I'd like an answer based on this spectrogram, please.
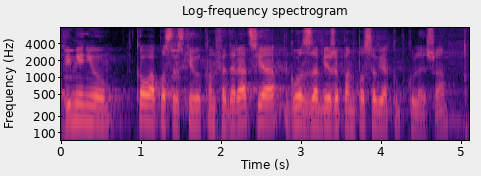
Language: Polish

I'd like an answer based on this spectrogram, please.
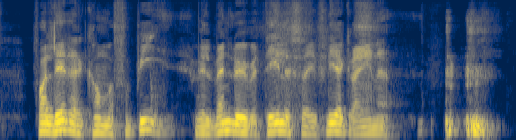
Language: Danish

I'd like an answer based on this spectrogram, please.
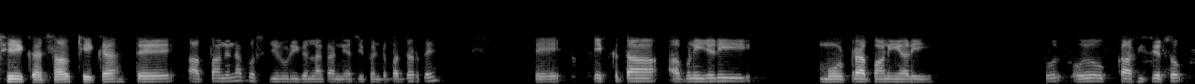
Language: Punjabi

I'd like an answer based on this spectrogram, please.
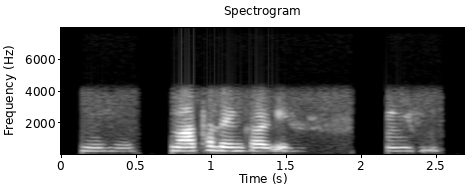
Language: Santali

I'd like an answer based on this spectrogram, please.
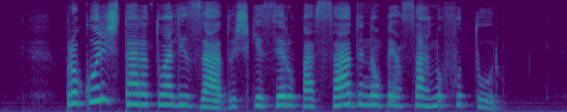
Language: Portuguese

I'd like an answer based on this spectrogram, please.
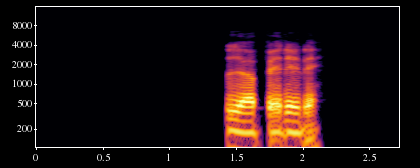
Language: Guarani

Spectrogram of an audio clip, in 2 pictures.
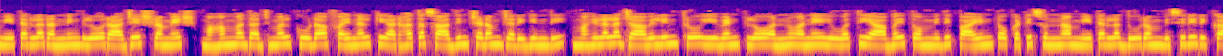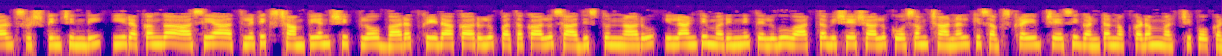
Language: Hindi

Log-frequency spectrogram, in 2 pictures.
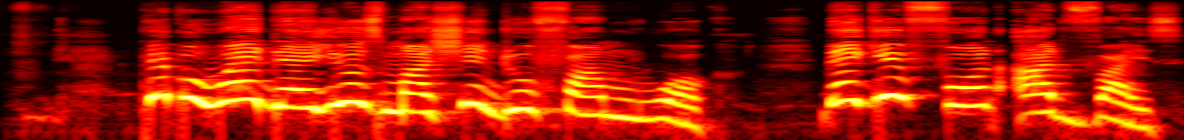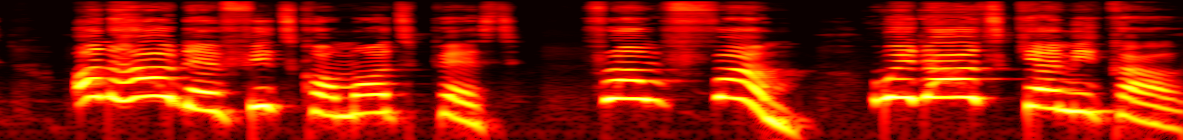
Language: Nigerian Pidgin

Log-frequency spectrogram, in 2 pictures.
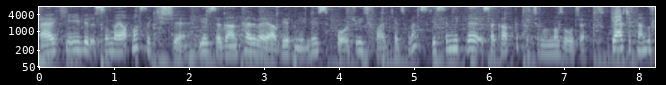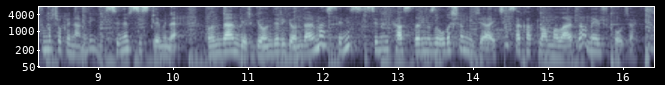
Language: Turkish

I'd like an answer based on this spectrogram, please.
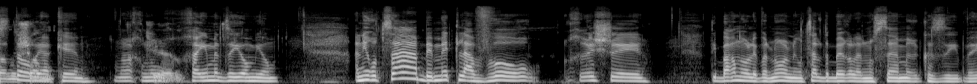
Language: Hebrew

